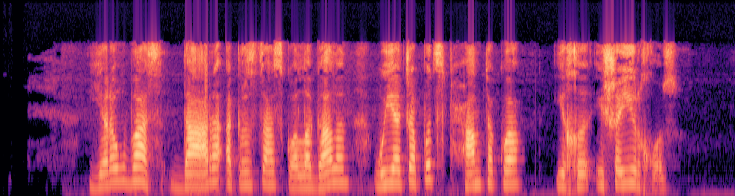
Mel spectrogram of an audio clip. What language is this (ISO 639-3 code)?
abk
